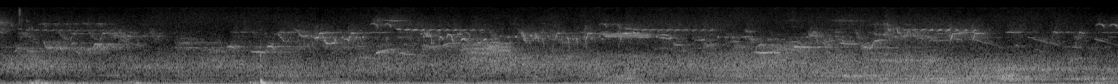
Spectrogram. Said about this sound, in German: Und während die ganze Zeit aber um mich rum Vögel hier in die Büsche reinschießen.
